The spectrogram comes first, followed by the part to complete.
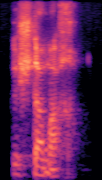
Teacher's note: Xeyr, x səsi ilə bitibdir. Kar samitlə bitib. Yəni son samitlər deyilik zaman dəyişmir.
